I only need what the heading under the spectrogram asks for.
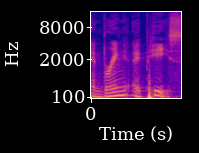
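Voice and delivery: ordinary delivery, nothing marked

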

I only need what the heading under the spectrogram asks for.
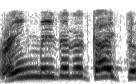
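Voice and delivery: play-acted man screaming loudly, high-pitched. Telling Danny what the man demanded, retelling the man's scream. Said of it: "he screams".

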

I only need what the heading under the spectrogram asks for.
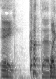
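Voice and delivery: acted firm, serious, stern voice. Recounting how a man told him off: imitating a stern tone. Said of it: "He told me in like a stern".

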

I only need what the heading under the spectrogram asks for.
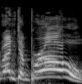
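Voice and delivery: said with exclamation. Showing how to say Rent-A-Bro with an exclamation point: exclaimed Rent-A-Bro. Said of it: "It was exclamation point there, so you gotta be like".

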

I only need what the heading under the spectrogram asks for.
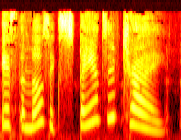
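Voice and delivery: very high, slow, drawn-out country bumpkin voice. Joking about how a trade headline sounds: country bumpkin voice. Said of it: "a country bumpkin saying it's expensive".

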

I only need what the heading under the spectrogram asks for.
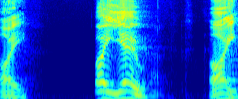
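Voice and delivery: very slow, drawn-out, confrontational oi. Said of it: "how you were gonna say "oi"".

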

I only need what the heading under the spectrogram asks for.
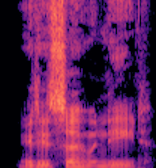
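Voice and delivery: plain reading voice

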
